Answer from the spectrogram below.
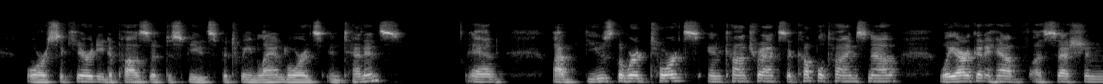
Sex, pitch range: male, 105-125 Hz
